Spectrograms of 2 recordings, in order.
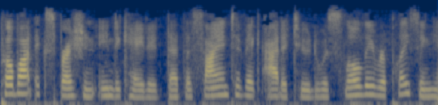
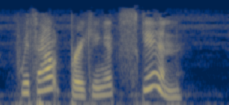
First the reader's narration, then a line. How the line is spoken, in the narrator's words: he gasped hoarsely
